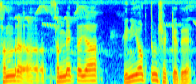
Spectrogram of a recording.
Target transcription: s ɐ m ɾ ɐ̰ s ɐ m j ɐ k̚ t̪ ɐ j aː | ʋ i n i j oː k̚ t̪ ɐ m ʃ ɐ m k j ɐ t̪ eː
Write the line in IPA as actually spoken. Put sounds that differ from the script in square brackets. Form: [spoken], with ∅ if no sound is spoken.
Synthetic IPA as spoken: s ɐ m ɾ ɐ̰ s ɐ m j ɐ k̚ t̪ ɐ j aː | ʋ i n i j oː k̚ t̪ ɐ m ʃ ɐ [∅] k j ɐ t̪ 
